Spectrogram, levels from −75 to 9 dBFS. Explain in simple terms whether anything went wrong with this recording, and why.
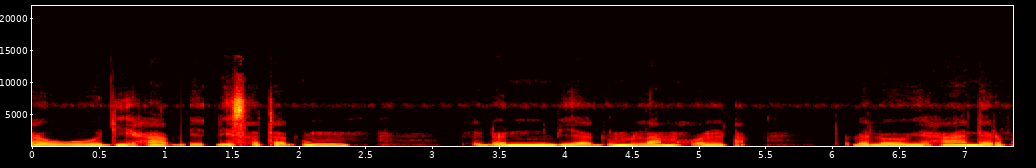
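Something did go wrong, twice. The speech is briefly broken from 1.09 to 1.19 s and again from 5.17 to 5.27 s. Each break lasts about a tenth of a second and sounds like a short chirp, squawk, click or gap. Both come from damaged data in a compressed stream. A small piece of the stored file was wrong. The player could not read it properly, lost its place for a moment, and then picked up again at the next readable chunk.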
